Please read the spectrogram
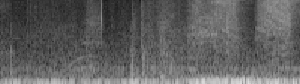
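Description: Telescopic handle of a long-handled boat landing net being loosened at its clasp and slid out, the pole sections rubbing against each other, with a scraping slide in the second half over a low rumble.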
